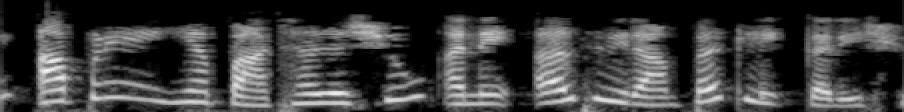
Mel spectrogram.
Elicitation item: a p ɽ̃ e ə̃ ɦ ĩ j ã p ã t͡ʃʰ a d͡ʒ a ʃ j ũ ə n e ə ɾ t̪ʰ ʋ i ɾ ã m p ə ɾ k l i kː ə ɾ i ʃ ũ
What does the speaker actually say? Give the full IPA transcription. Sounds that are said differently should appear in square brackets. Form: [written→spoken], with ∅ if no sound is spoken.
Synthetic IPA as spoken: a p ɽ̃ e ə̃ ɦ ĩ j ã p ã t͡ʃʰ a d͡ʒ [a→ə] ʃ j ũ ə n e ə ɾ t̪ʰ ʋ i ɾ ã m p ə ɾ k l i kː ə ɾ i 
